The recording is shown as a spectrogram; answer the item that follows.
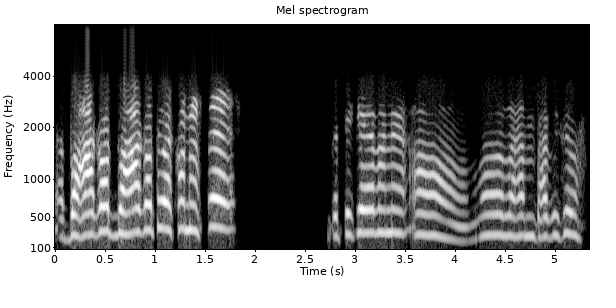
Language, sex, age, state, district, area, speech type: Assamese, female, 45-60, Assam, Dibrugarh, urban, conversation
